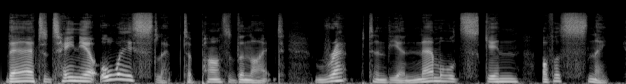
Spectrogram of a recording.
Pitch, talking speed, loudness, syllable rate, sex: 125 Hz, 165 wpm, -21 LUFS, 4.7 syllables/s, male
